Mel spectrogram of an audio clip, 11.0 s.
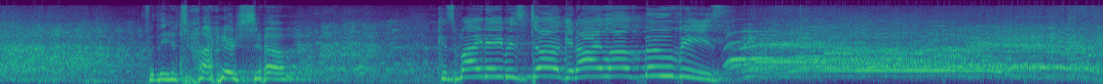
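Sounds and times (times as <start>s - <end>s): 
crowd cheering at a live movie-review show: 0.0s - 1.4s, 7.2s - 11.0s
laughter: 0.0s - 4.6s
speech: 1.5s - 3.4s, 4.4s - 8.2s.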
